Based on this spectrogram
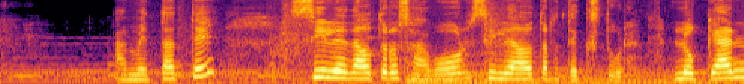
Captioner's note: speaking foreign language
